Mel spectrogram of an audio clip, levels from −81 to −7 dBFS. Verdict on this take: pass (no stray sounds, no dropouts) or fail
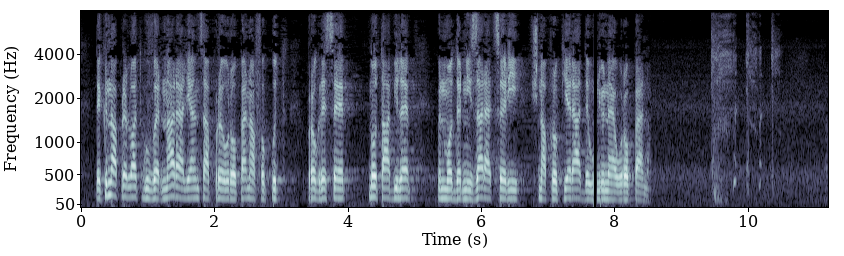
fail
